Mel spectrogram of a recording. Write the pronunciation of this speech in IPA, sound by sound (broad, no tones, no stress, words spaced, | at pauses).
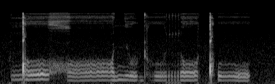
ŋ͡ǃo xɔːnʲuɖʱu roǃʼu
